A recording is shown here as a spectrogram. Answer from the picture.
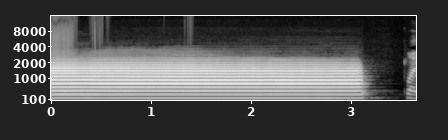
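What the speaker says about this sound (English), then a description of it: "Then the next note is E flat. We bring the slide up where the bar is even with the bell. Third position." A trombone sustains a steady E flat in third position, one long, even, close tone held for about three seconds before stopping, followed by a short noise.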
